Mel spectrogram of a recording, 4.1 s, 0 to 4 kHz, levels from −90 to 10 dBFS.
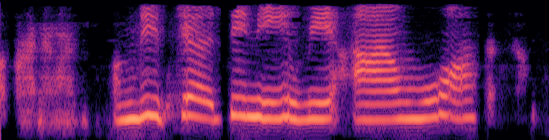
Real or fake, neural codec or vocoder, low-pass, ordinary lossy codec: fake; codec, 16 kHz, 0.5 kbps, FunCodec, trained on LibriTTS, 25 frames a second; 3.6 kHz; MP3, 24 kbps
